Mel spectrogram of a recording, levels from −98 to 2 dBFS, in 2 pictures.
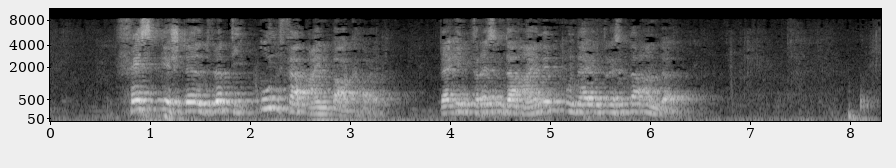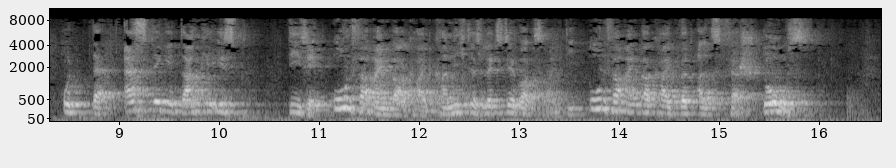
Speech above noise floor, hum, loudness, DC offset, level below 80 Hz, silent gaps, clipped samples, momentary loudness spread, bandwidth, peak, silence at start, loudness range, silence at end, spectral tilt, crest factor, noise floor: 29 dB; none; -24 LUFS; under 0.1%; -50 dBFS; none; under 0.1%; 14 LU; 8.8 kHz; -4 dBFS; 0.65 s; 7 LU; 0.6 s; -4.5 dB/octave; 20 dB; -53 dBFS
